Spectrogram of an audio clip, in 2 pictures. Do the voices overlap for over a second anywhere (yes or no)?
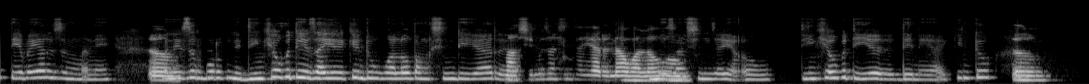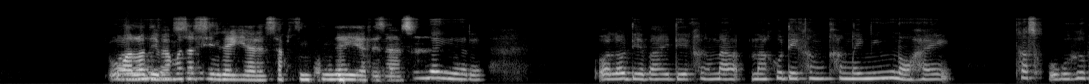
no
